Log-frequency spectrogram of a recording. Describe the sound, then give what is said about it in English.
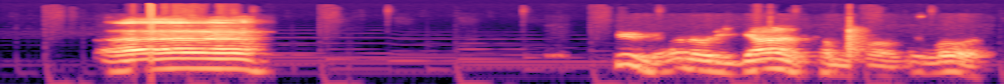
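A short, voiced yawn, a steady, droning groan lasting under a second, followed after a pause by a person talking. “Excuse me, I don't know where the yawn is coming from.”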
